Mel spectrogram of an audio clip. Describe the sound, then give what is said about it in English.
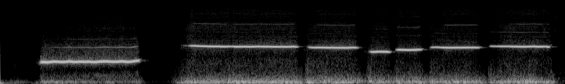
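Someone whistles a tune, a series of clear sustained notes rising and falling with short breaths between phrases, a little breathy and airy, with no talking. “Are we all shocked that … can feckin' whistle?”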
